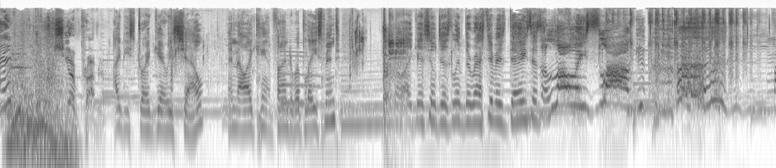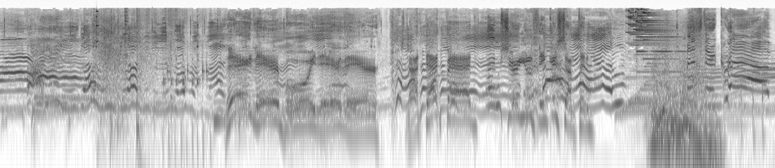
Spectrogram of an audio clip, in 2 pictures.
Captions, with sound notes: What's your problem? I destroyed Gary's shell and now I can't find a replacement. Well, I guess he'll just live the rest of his days as a lowly slug. [crying] There, there, boy, there, there. Not that bad. I'm sure you'll think of something. Mr. Krabs.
